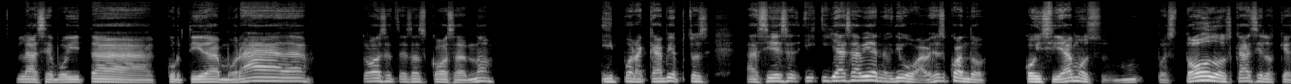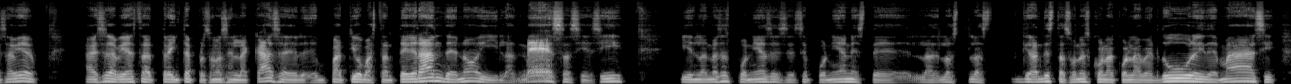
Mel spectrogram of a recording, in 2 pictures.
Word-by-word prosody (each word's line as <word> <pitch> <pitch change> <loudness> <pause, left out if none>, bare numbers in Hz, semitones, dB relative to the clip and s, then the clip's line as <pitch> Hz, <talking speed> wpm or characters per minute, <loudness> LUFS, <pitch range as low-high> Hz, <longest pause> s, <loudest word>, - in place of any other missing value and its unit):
la 120 0 -1
cebollita 115 -2 +1
curtida 120 +1 +1
morada, 155 - +1 0.4
todas 140 +1 -2
est 130 -2 -7
esas 125 -2 -4
cosas, 110 -4 -2
¿no? 135 +4 -3 1.1
Y 130 +1 0
por 135 +1 -2
acá 130 +1 0
había 155 +3 +1
p - - -18
entonces 135 -4 -3 0.3
así 120 +5 +2
es, 150 0 +2 0.2
y 155 0 -6
y 165 - -5
ya 175 0 +3
sabían, 185 -2 +4
o - - -4
digo, 140 -5 +2
a 100 - -3
veces 150 +10 -2
cuando 120 -8 +1 0.3
coincidíamos, 130 -1 +3
mm 100 +4 -7 0.2
pues, 105 -3 -7
todos, 165 -2 +7
casi 150 -1 -1
los 125 -3 -2
que 115 - -6
ya 105 - -5
sabían, 130 +2 -2 0.4
a 115 - -5
veces 130 +4 -1
había 120 -2 +2
hasta 120 -4 -2
30 115 -3 -2
personas 105 +1 -4
en 105 -1 -2
la 100 0 -2
casa, 130 -3 -1
era 105 0 -5
er 95 +2 -10
un 100 - -9
patio 115 +3 -1
bastante 105 +2 -2
grande, 140 -2 +4
¿no? 140 +2 -2
Y 105 -5 -4
las 95 0 -11
mesas - - +6
y - - -8
así, 130 +7 -3 0.5
y 115 -1 -5
en 110 - -2
las 110 0 -3
mesas 130 +4 -3
ponías, 120 +1 -4
eh 120 - -6
se 105 +1 -9
se 115 - -8
ponían, 110 +5 -3
este, 100 -4 -8
las 105 -1 -10
los 110 -2 -7
las 115 -4 -7 0.2
grandes 125 +2 -1
tazones 115 +2 -2
con 115 -1 -3
la 110 - -1
con 105 +1 -3
la 105 - -3
verdura 135 +7 +3
y - - +1
demás, 130 +5 0
y 110 -3 -6
120 Hz, 185 wpm, -21 LUFS, 110-140 Hz, 1.1 s, todos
